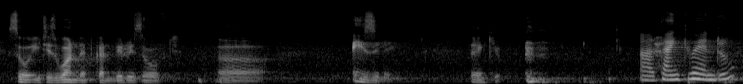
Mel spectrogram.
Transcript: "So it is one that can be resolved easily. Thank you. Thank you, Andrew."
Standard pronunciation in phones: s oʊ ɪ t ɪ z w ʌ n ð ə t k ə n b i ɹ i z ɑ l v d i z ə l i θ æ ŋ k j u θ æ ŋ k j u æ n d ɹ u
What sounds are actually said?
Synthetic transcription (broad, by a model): s oʊ ɪ t ɪ z w ʌ n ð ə t k ə n b i ɹ i z ɑ l v d i z ə l i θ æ ŋ k j u t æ ŋ k j u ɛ n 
